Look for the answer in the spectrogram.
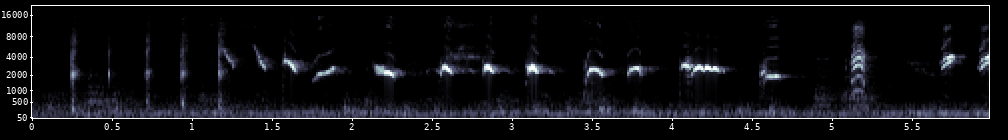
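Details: Green leafbird (cucak ijo) in a training recording meant to speed up singing in an untrained bird. Several dry clicks lead into a steady chain of rich, wavering whistles, roughly three per second, then a few high chips.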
